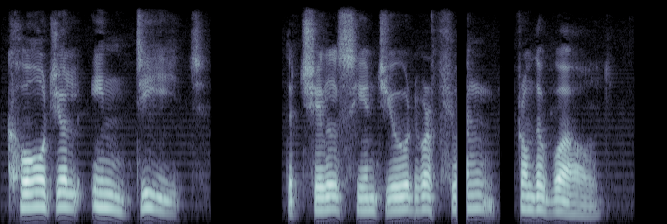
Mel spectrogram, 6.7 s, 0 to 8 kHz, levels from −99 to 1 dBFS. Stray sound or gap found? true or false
true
